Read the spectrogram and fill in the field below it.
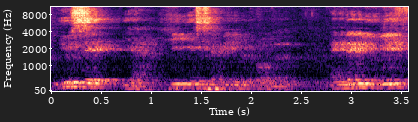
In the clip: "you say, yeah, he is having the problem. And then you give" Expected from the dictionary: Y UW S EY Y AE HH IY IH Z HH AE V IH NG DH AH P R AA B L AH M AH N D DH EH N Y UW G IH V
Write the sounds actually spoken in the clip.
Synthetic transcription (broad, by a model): Y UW S EY Y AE HH IY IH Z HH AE P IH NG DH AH P R AA B L AH M AH N D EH N Y UW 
